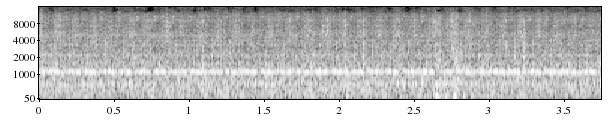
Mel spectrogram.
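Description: A sewing machine runs a straight stitch along the folded back edge of a pioneer dress apron, a steady, fast mechanical whir with a constant hum, close and continuous throughout, without talk.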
